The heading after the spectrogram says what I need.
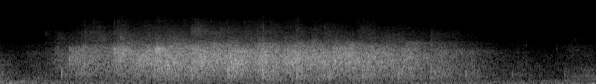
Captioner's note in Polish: oklaski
